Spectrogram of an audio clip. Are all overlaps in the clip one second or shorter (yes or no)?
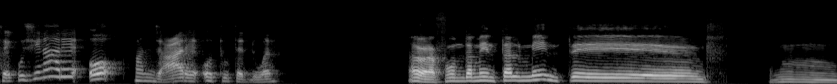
yes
